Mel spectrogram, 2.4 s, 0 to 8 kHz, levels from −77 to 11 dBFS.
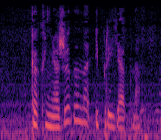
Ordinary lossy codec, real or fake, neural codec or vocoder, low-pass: MP3, 32 kbps; fake; vocoder, 44.1 kHz, 128 mel bands every 512 samples, BigVGAN v2; 7.2 kHz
